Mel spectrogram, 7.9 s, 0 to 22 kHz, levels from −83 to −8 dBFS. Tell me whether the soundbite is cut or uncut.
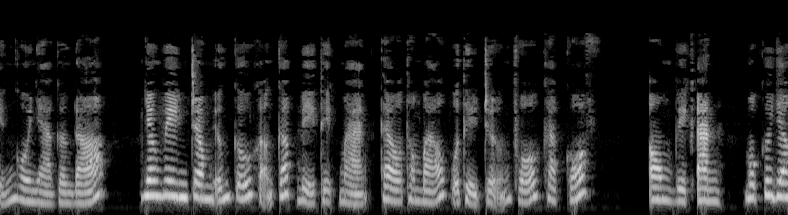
cut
